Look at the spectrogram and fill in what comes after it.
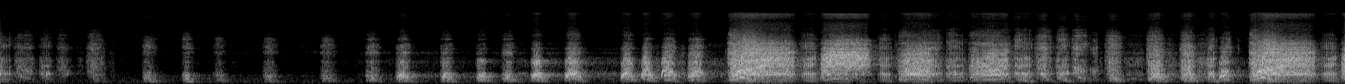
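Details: Gorilla making rhythmic rasping grunts that build into longer, louder roaring bursts midway, then settle back into irregular breathy pulses.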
